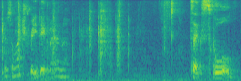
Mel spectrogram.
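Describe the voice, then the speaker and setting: A woman's voice: high-pitched, wildly swooping pitch, slow, noisy background. A woman doing a casual, exclamatory game playthrough, reading dialogue aloud and reacting to it. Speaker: streamer reading visual novels aloud.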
